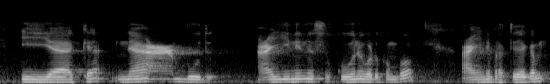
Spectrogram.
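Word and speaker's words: نعبد: പ്രത്യേകം അതിന്റെ മഹ്റജ് ശ്രദ്ധിക്കണം പുറമേ സുക്കൂൻ കൊടുക്കുമ്പോൾ ഒരു പെട്ടെന്ന് നബുദു എന്ന് സുക്കൂൻ കൊടുക്കുന്ന അക്ഷരങ്ങൾ പെട്ടെന്ന് ഉച്ചരിക്കേണ്ടതായിട്ടുണ്ട് നബുദു എന്നുള്ള ആ ഒരു സാവകാശം കൊടുക്കാതെ നബുദു എന്ന് പെട്ടെന്ന് ഉച്ചരിക്കേണ്ടതുണ്ട് നബുദു പറഞ്ഞപോലെതന്നെ നസ്ത എന്നുള്ള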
